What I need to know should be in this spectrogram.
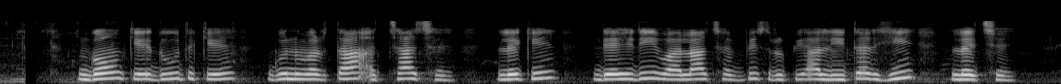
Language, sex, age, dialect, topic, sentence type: Maithili, female, 25-30, Angika, agriculture, question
